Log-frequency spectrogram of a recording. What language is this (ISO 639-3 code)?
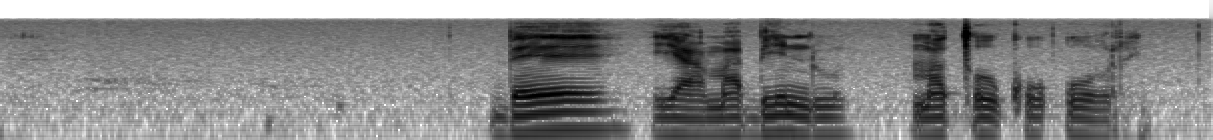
ven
